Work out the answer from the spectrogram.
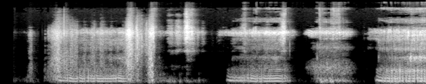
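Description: Loud, rough, rattling noises on each breath in, separated by short pauses, from a sleeping adult; ordinary snoring.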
